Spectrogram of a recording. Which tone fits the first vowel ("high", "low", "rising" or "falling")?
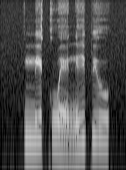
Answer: high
